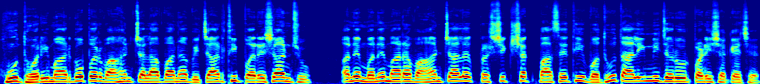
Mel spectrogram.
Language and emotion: Gujarati, fearful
